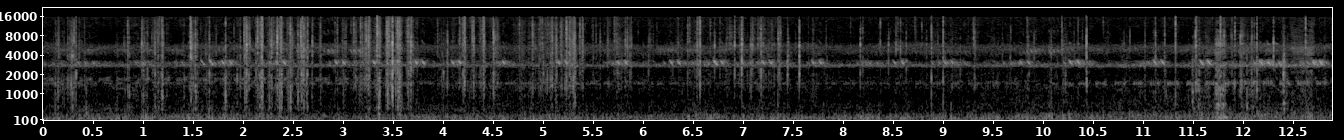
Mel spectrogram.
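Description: Faint night insect chirping: a steady high trill that pulses about twice a second. Scattered light crackles come in the first half and again near the end.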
